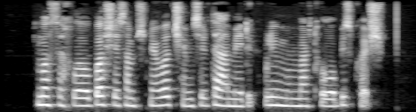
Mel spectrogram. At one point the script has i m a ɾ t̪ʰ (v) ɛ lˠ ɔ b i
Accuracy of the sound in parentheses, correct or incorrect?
incorrect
